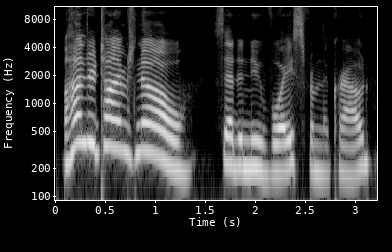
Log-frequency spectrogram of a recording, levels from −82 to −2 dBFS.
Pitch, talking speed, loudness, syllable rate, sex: 240 Hz, 205 wpm, -17 LUFS, 5.0 syllables/s, female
